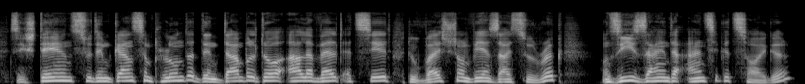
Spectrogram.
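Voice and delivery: high, loud, pressing interrogation; sceptical reporter. A narrator's reading. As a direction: fire off incredulous questions in character.

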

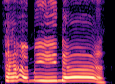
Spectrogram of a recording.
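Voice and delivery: very high, desperate screams; frantic anguished yell; shouting. A narrator's reading. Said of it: "Ron rief erneut".

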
